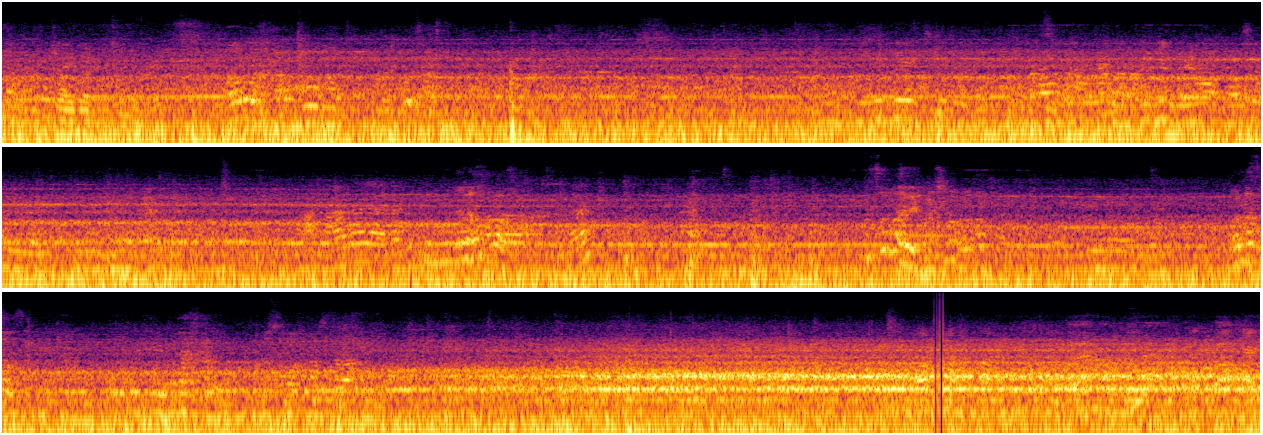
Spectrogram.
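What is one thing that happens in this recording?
A vehicle rumbles steadily as it rolls along.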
